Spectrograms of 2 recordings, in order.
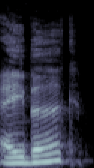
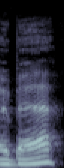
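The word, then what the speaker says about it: Åberg: Ludwig Aberg, or Aubert, sorry. Aubert, that's his name.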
